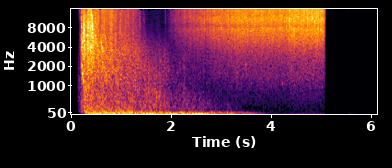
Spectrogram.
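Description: Rain pours down heavily.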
